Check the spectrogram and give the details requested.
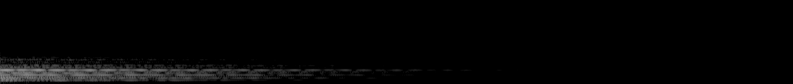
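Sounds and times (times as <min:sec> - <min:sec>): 
sampled bell pad: 0:00.0 - 0:02.6.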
